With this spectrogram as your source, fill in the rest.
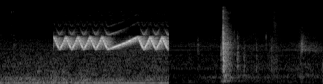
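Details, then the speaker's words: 1997 Honda Pan European ST1100 ABS motorcycle's alarm gives a one-second warbling siren burst that cuts off abruptly, then a clunk; its backup battery is dead, making it misbehave and apparently reset and forget the fobs. "this one like a lot of them the battery's gone and it's making it act completely wonky I think it's completely reset and forgotten the fobs"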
